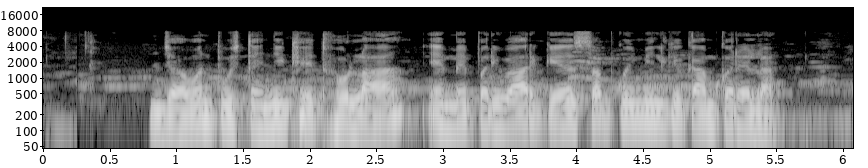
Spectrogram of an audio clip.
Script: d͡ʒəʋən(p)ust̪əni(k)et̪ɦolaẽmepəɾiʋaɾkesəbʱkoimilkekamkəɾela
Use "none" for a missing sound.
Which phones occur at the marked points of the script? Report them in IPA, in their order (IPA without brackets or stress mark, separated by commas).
p, kʰ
